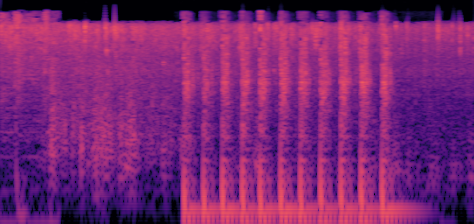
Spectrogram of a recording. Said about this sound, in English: Whose door are you knocking on like the police?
